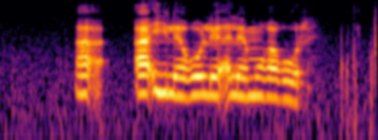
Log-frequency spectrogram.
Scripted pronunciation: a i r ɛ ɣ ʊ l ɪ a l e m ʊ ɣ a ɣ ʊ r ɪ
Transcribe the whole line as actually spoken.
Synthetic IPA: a i l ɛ ɣ ʊ l ɪ a l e m ʊ ɣ a ɣ ʊː r ɪ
